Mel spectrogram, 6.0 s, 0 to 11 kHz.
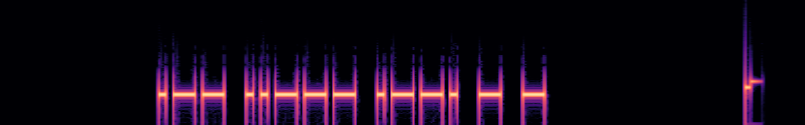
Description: Morse code, heard as a keyed tone, about 22 wpm, 700 Hz. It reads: W2PTT
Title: Call Signs - 22wpm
